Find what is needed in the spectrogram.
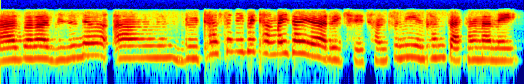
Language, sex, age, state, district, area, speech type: Bodo, female, 18-30, Assam, Chirang, urban, conversation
